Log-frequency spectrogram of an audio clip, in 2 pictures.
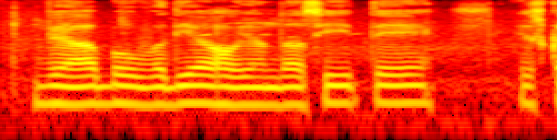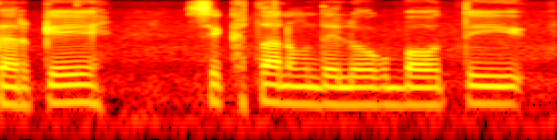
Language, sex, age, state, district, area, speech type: Punjabi, male, 18-30, Punjab, Shaheed Bhagat Singh Nagar, rural, spontaneous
